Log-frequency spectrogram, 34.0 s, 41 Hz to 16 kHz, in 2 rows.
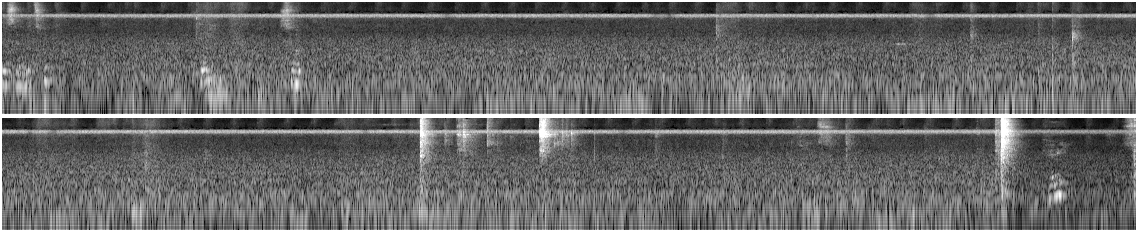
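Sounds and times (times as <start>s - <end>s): background hiss: 0.0s - 34.0s.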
